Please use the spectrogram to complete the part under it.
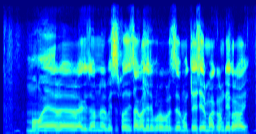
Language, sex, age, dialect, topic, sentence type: Bengali, male, 18-24, Standard Colloquial, agriculture, statement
